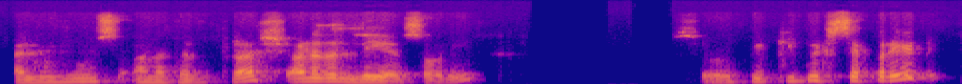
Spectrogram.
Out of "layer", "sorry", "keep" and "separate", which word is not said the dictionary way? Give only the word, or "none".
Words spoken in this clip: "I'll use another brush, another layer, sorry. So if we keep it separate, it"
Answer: none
